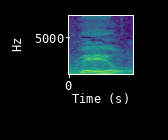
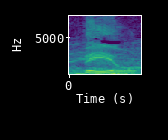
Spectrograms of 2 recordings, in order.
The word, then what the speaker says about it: Vael: I'm Bale. – How do you spell that? – V-A-E-L, Bale. – Ooh, I am Kurt. Nice to meet you. V-A-E-L. Ooh, that's cool. V-A-E-L, V-A-E-L.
